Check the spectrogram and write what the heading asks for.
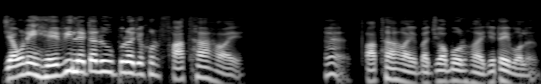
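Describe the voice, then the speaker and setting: A man's voice: medium pitch, very animated, moderate pace, no echo, highs cut off. A man teaching a Quran recitation class online, explaining and repeating letter sounds patiently, mixing English words into his talk.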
